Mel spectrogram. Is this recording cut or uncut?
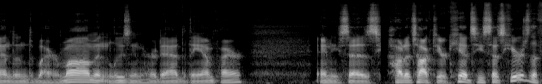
cut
